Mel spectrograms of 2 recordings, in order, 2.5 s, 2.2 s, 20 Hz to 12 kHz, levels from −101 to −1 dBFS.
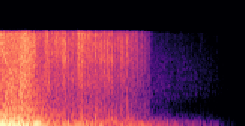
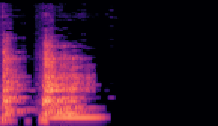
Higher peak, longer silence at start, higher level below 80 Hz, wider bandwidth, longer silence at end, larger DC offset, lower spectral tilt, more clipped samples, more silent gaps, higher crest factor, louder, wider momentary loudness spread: first, 0 dBFS vs -10 dBFS; about the same, 0 s vs 0 s; first, -16 dBFS vs -80 dBFS; second, 5.4 kHz vs 10.5 kHz; second, 1 s vs 1.15 s; neither; second, -4 dB/octave vs -6.5 dB/octave; first, 0.5% vs under 0.1%; neither; second, 14 dB vs 20 dB; first, -14 LUFS vs -27 LUFS; first, 18 LU vs 13 LU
